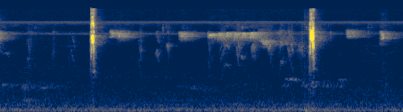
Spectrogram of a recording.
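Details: A female crimson sunbird in breeding condition calls to lure a male, giving high, thin twittering chirps and a longer buzzy trill between two sharp, loud clicks.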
